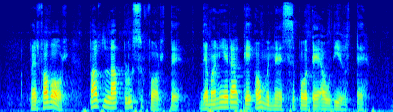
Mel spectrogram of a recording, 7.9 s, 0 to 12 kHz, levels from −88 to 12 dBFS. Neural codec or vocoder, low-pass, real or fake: none; 10.8 kHz; real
